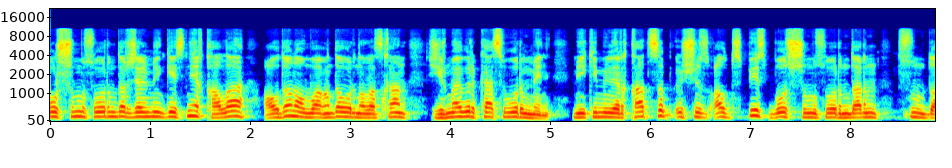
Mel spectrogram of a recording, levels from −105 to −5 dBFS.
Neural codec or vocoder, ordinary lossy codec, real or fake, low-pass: vocoder, 22.05 kHz, 80 mel bands, WaveNeXt; none; fake; none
